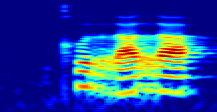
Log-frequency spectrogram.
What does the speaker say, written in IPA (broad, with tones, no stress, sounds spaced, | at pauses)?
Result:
kʰ ʊ˦ r a˨˦ r a˦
